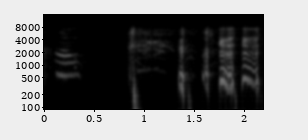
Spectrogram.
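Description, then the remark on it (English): A person's voice imitates a puppy's whimpers but ends up sounding like meowing cat cries: a short high whine, a pause, then four quick mewling yelps, fairly clear. “That sounded like a cat. I have to work on my dog.”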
